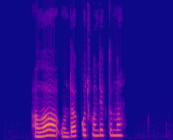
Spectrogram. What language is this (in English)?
Mari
